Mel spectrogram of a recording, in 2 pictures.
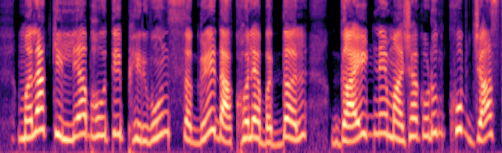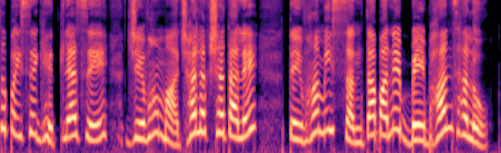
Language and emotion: Marathi, angry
